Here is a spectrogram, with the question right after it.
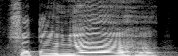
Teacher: Мягкое произношение я и ха в размере двух огласовок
